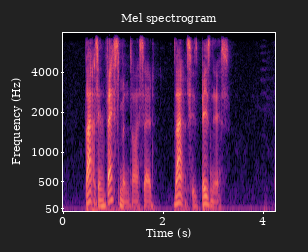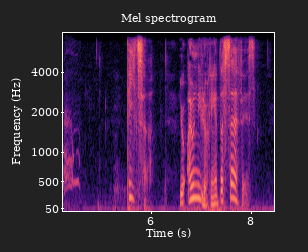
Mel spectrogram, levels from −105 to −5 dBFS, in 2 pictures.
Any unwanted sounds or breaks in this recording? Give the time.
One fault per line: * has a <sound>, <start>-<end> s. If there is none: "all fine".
* has a bark, 4.2-4.6 s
